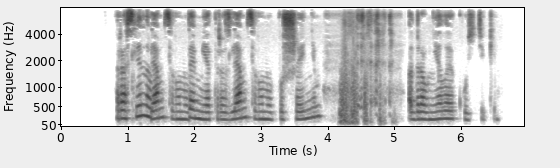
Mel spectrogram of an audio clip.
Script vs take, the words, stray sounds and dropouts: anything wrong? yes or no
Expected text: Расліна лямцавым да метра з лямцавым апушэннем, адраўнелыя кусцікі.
yes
